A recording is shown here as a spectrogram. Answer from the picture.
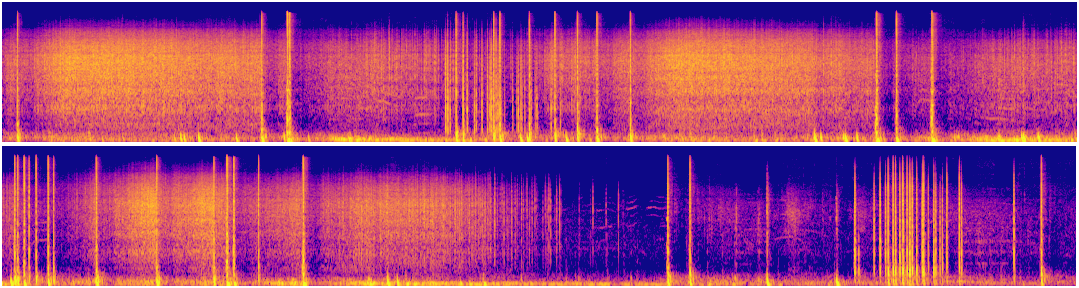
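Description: Aerial firework shells bursting in quick succession, many sharp bangs one after another, with stretches of steady hiss between them. The bangs grow sparser after about twenty seconds.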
